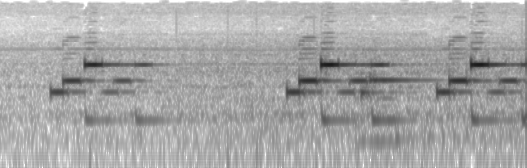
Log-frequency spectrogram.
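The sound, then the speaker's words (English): An Alexa smart speaker's camera timer alarm rings out in repeating bursts of bright electronic chime notes, three melodic phrases separated by short pauses, clear with no talking. “And that's the alarm.”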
